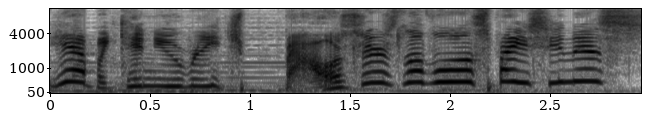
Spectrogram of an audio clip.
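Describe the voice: A woman puts on a character voice at an extremely high pitch, bright and sharp in tone, swinging widely in pitch over faint background music. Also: moderate pace.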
